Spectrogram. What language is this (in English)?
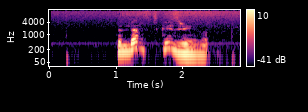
Kabyle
